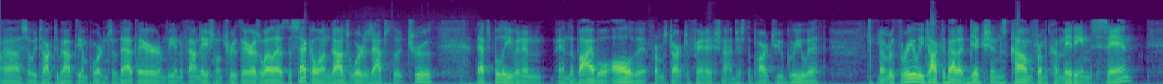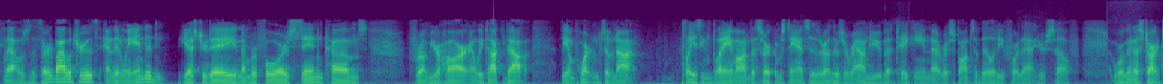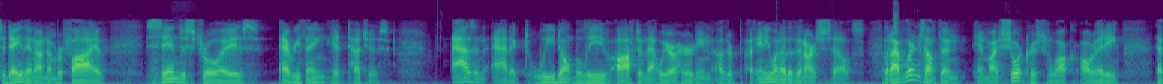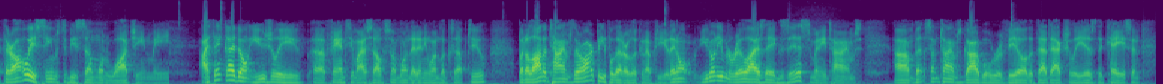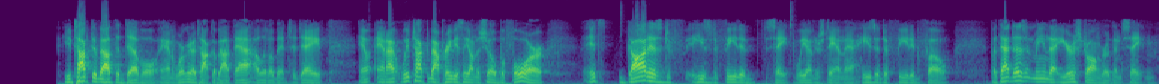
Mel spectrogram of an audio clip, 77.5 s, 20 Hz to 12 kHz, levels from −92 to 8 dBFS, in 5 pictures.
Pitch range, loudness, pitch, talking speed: 90-110 Hz, -20 LUFS, 95 Hz, 195 wpm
